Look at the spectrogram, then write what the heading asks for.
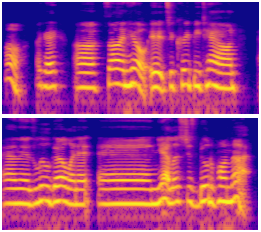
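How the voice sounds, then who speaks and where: A woman's voice: medium pitch, little pitch movement, unhurried, darkish tone. A woman co-hosting a podcast, talking casually in an opinionated, informal way with some swearing. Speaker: podcast co-host. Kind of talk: casual panel discussion.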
